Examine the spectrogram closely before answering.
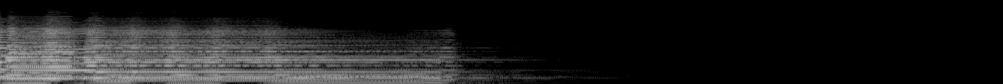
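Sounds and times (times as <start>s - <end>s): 
music: 0.0s - 6.1s.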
